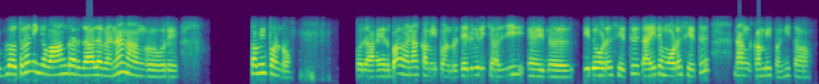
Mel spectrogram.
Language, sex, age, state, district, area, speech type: Tamil, female, 18-30, Tamil Nadu, Tiruvannamalai, urban, conversation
